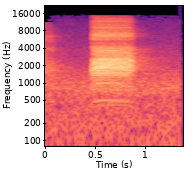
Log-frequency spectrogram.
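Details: Young Hooded Crow sitting on a maple branch, Helsinki, Finland, in June 2018: a single strong, hoarse, noisy caw of roughly half a second, then near silence.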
